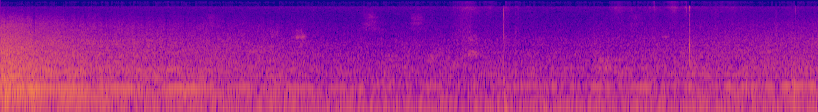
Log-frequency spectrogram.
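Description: Race car engines from a racing video game at Watkins Glen drone steadily as a pack runs through the bus stop chicane, a continuous loud whine with no voices heard.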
